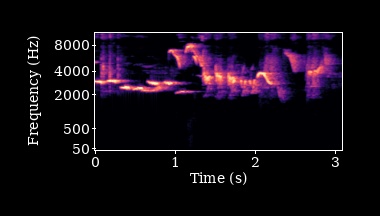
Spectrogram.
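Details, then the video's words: Lively whistled song of a brown-chested jungle flycatcher, used as tutor and provoking song for untrained or stressed cage birds: looping, rising and falling warbled phrases run almost without a break. "MASTERAN DAN PANCINGAN SRDC"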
